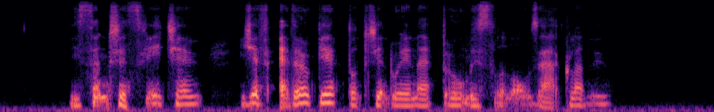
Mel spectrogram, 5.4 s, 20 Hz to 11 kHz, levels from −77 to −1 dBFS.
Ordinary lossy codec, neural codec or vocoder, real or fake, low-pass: Opus, 16 kbps; autoencoder, 22.05 kHz, a latent of 192 numbers a frame, VITS, trained on many speakers; fake; 9.9 kHz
